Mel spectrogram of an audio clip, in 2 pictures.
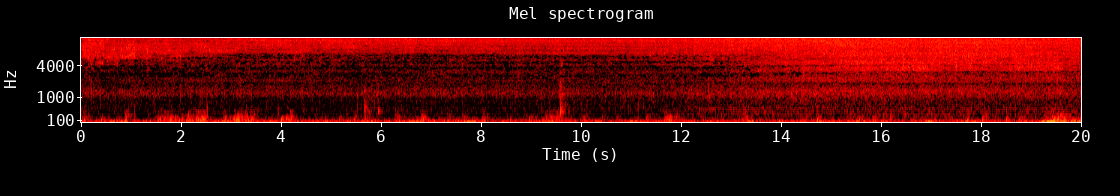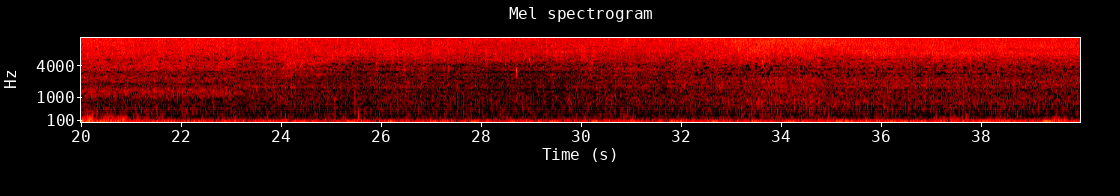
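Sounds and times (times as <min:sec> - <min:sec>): bath bomb fizzing: 0:00.0 - 0:39.9.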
